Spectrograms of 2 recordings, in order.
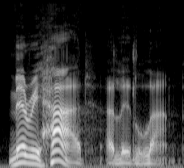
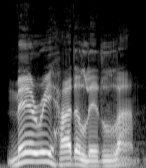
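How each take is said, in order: First: The stress is on had. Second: The stress is on Mary.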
